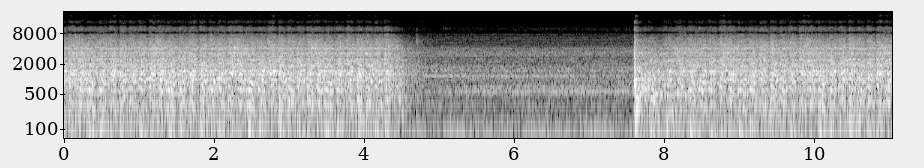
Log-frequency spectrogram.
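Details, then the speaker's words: 2003 Mustang Mach 1, MMR stocker, twin turbos, full fuel system, 4R70, weak battery: starter cranks evenly about four times a second but never catches; gas gauge very low, fuel pressure near 20; crank no start, likely out of fuel. "I'm wondering if it's out of fuel the gas gauge is super low and uh sounds like no fuel we'll check the pressure quick"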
